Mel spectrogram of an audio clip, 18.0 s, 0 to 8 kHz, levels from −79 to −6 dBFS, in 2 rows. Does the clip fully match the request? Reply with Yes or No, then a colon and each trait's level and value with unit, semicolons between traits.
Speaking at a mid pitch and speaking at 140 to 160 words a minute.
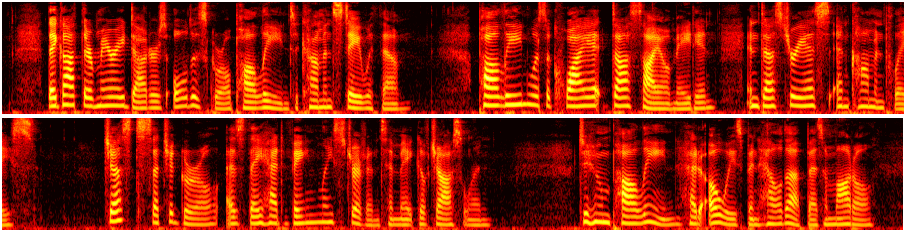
Yes: medium, 180 Hz; average, 155 wpm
